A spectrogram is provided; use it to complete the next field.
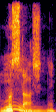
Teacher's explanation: you sometimes hear that word pronounced with the stress on the first syllable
